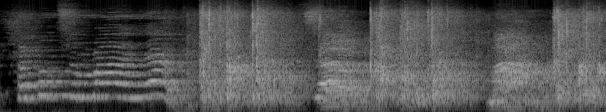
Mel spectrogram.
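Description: Schoolchildren in an Indonesian classroom chant in unison, then clap in sharp rhythmic bursts between the shouted lines of their cheer, loud and close.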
